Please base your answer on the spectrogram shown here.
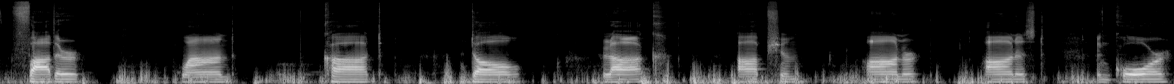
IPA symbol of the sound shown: ɑ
